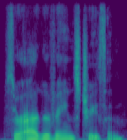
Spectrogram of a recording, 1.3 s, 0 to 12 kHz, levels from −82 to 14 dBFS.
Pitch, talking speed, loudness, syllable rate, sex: 170 Hz, 140 wpm, -20 LUFS, 5.1 syllables/s, female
